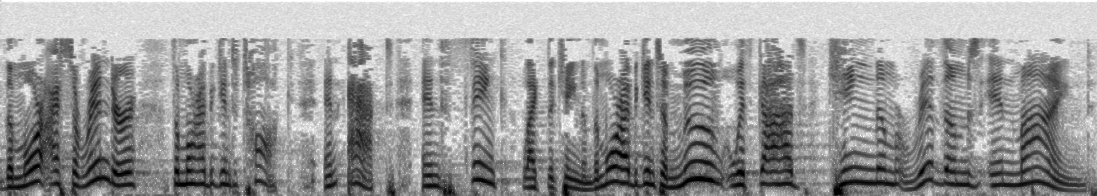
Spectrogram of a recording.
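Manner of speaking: preaching at full force. Acted. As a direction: build the sermon up to a loud, rising peak. Preaching builds to climax.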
